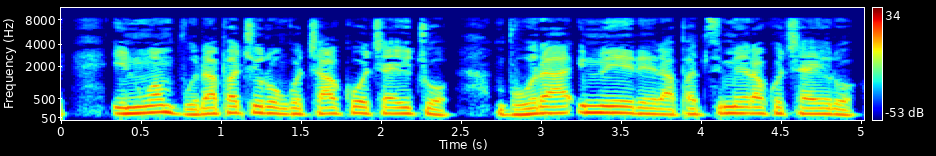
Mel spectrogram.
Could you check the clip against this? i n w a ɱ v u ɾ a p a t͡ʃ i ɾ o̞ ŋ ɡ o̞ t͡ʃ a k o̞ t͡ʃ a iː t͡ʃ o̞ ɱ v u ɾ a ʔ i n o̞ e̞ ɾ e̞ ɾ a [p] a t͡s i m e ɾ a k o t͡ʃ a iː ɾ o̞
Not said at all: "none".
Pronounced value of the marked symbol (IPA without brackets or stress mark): p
